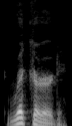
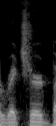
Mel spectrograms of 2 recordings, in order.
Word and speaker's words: Ricard: Or Richard, if you like that pronunciation. – Yeah, I think it's spelled R I C A R D, so Ricard, but or Richard, but yeah, Richard's easier to say.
